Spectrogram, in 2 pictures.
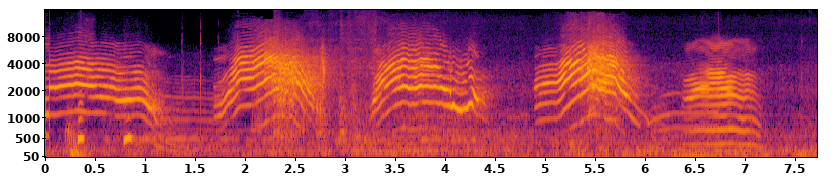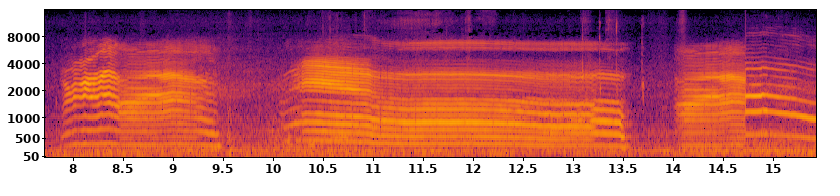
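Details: Angry male domestic cat producing a rapid series of varied cries. Sharp rising-falling meows with bright upper tones lead into longer, steadier wailing yowls, with brief silences between calls.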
